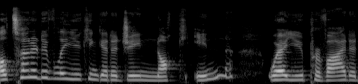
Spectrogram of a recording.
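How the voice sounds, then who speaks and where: A woman at a medium pitch with an Australian accent and lively intonation, on a very clean recording with a silent background. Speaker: animal geneticist. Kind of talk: lecture.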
